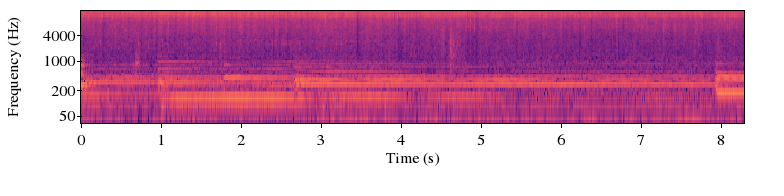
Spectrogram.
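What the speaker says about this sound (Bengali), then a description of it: "পেঁয়াজটাকে একটু লাল লাল করে ভেজে নিব।" Onion frying in oil in a pan, a loud continuous close-up sizzle and crackle that holds steady throughout, with a background tonal hum.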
